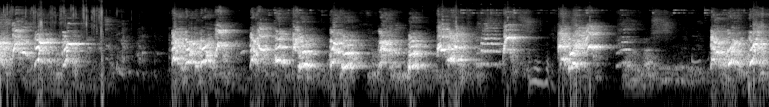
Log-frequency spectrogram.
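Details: A female Dachshund, very angry, barks in rapid, harsh bursts while defending her "nest" from a neighbour's dog that wanted to play, with people talking nearby.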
